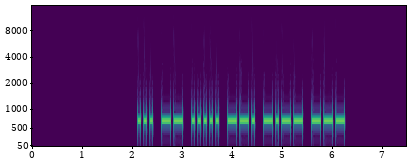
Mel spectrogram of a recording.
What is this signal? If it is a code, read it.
Morse code, heard as a keyed tone, about 21 wpm, 700 Hz. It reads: SM5GYO
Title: DXCC-100 Call Signs - 6 Characters - 20wpm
